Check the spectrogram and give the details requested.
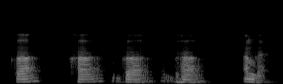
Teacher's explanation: ख व्यंजन का उच्चारण स्थान क्या हो जाएगा, क, ख, ग, घ, अंग, और इसको बोलते हैं कंठव्य।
